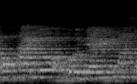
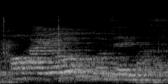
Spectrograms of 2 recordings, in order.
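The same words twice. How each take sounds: First: Some sounds are swallowed and not clearly pronounced. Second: Every sound is pronounced clearly and fully. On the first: The speaker calls it wrong. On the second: The speaker calls it right. "harus eh, kebaca hurufnya ya"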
